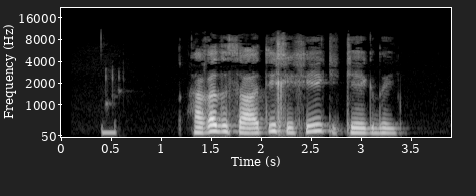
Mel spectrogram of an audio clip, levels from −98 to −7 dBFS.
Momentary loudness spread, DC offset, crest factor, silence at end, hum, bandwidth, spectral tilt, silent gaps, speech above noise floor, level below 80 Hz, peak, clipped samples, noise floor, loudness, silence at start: 20 LU; under 0.1%; 20 dB; 0.55 s; none; 10 kHz; -7 dB/octave; none; 57 dB; -76 dBFS; -8 dBFS; under 0.1%; -82 dBFS; -27 LUFS; 0.4 s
